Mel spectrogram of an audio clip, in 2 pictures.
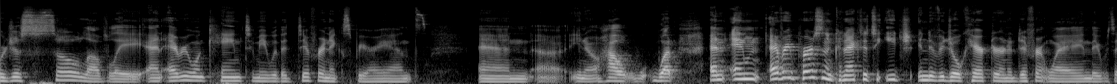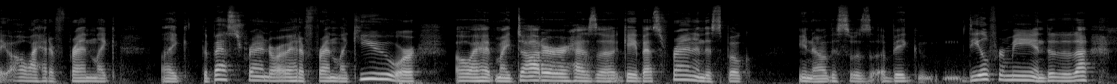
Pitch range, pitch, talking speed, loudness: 145-190 Hz, 160 Hz, 215 wpm, -23 LUFS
